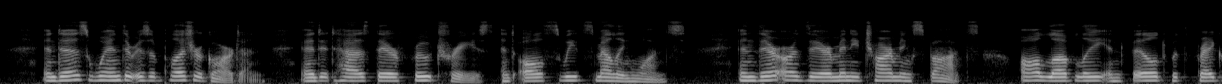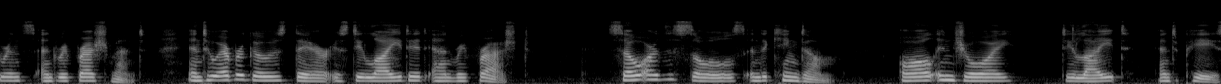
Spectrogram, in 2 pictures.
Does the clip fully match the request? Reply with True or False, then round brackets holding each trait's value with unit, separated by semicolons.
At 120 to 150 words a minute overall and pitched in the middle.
True (135 wpm; 170 Hz)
